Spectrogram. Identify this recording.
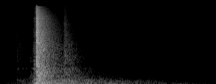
Metal Impact 2
The sound of kicking the wall inside a small metal shed.
Recorded using the Zoom H6 XY module.
bang, clang, hit, impact, loud, metal, strike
